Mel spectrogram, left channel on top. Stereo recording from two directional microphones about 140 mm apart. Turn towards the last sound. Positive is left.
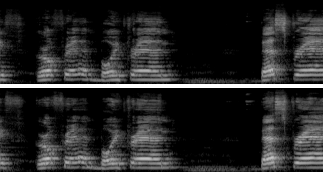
turn(degrees=-25)  # may be behind; listen again after turning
